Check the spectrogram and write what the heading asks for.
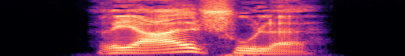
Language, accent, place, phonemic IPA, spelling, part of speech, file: German, Germany, Berlin, /reˈaːlʃuːlə/, Realschule, noun, De-Realschule.ogg
- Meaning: 1. A real school: a secondary school that focuses upon modern science and languages rather than literature, Greek, and Latin 2. A type of secondary school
